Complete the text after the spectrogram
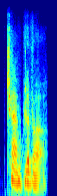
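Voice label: "champlevé", Indian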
